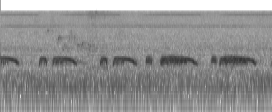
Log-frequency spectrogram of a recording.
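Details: Quick-mouthed wild field spotted dove cooing 'gù xiết' style, two-note phrases of short hoot plus longer sloping coo repeated steadily, one phrase noticeably longer, with faint distant chirps over low hum.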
